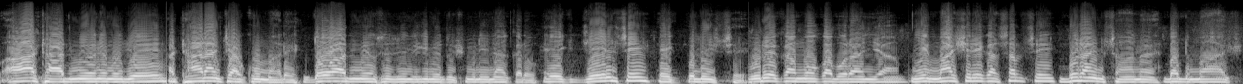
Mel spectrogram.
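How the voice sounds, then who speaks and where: With noticeable background noise behind him, a man speaks at medium pitch with very even loudness, ordinary pitch variation and hardly any pauses. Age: 60s. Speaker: retired wrestler. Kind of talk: interview storytelling.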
